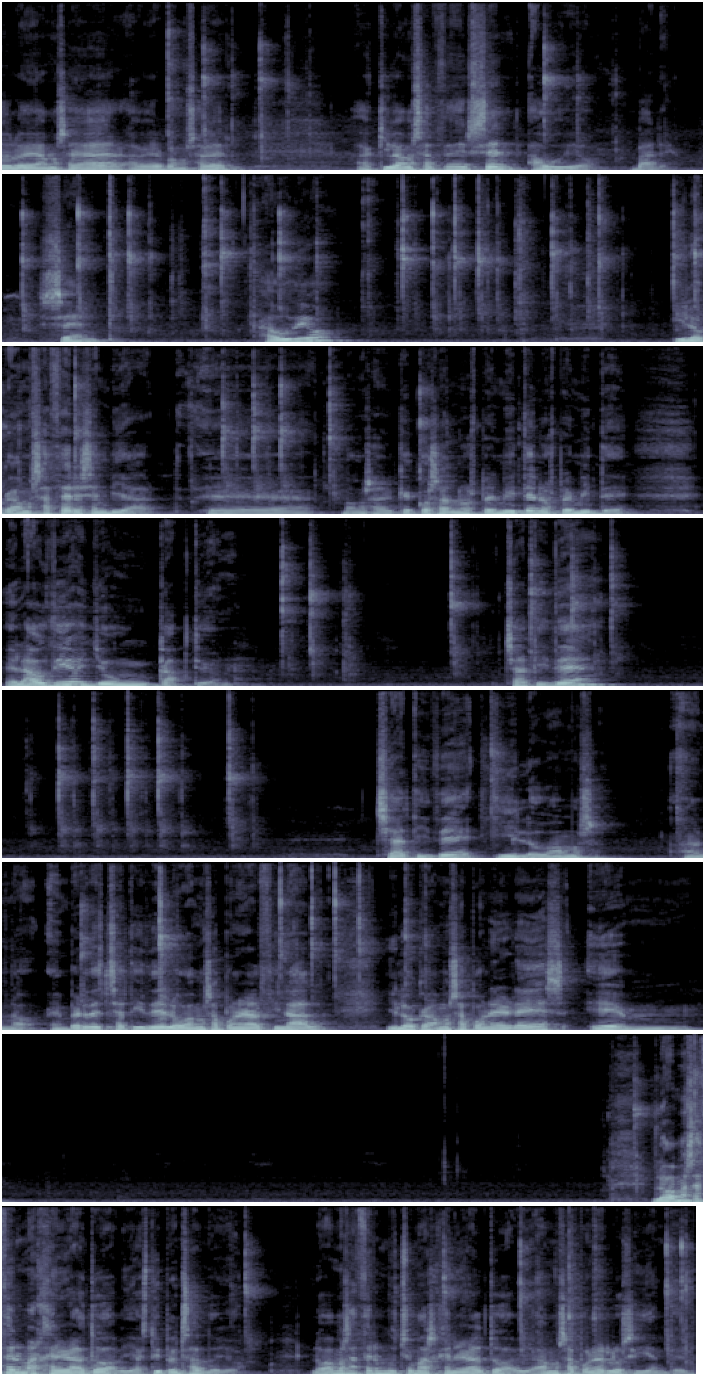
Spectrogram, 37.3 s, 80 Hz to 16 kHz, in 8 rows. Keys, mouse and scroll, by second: 1.3 super+1, 1.7 super+2, 3.6 super+1, 4.6-10.8 typing, 12.1 typing, 16.1 super+1, 17.0-20.2 typing, 17.5 Escape, 23.9 Escape, 24.4-26.5 typing, 32.2 Escape, 32.6-37.3 typing, 36.4 Return.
